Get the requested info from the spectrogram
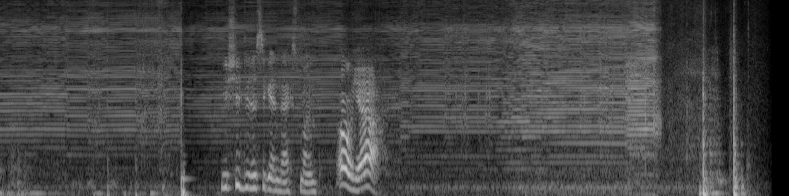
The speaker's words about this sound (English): They shave his beard into a goatee, a handlebar mustache, a set of mutton chops.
